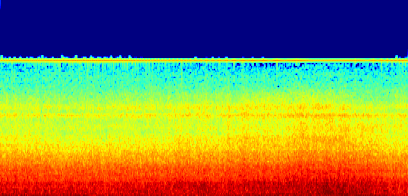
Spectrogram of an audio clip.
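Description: Steady, even hiss of room background noise, with no distinct knocks or clicks.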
